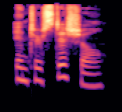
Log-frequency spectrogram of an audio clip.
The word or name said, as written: Interstitial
